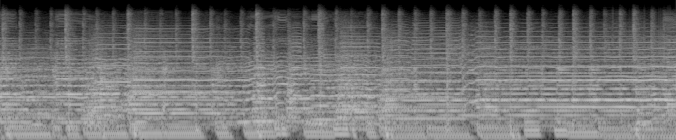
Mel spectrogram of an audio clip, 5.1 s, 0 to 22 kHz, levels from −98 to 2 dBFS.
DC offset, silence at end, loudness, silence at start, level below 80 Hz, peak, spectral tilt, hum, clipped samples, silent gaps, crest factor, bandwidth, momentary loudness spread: under 0.1%; 0 s; -21 LUFS; 0 s; -40 dBFS; -8 dBFS; -2.5 dB/octave; none; under 0.1%; none; 14 dB; 18.5 kHz; 3 LU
